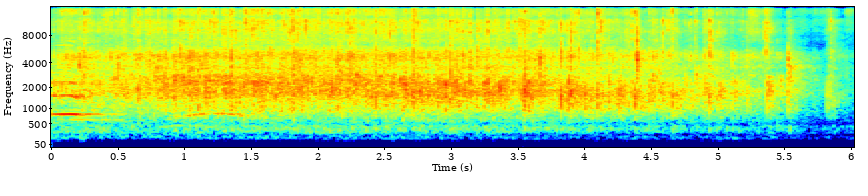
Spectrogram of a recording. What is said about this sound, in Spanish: Dale un fuerte aplauso al Señor entonces.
